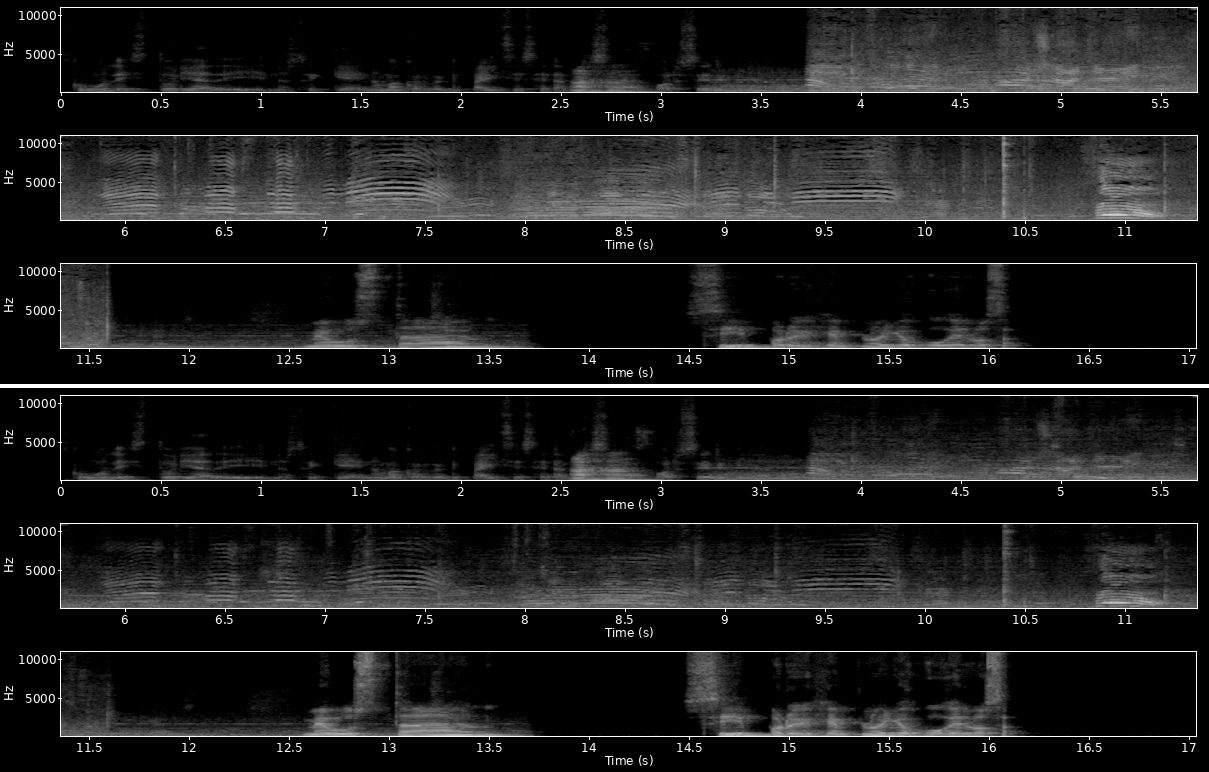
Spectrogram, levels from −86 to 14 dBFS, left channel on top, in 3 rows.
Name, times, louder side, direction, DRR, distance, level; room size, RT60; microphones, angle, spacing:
voice 1, 0.0-12.5 13.0-13.4 15.1-15.2, right 2 dB, 10° right, 0.9 m, -50 dB
voice 2, 2.5-2.9 12.6-13.6 14.5-16.1, right 6 dB, 70° right, 0.4 m, -28 dB
sound 1, 3.2-13.7, equal, 25° left, 0.8 m, -46 dB
sound 2, 3.7-11.6, left 8 dB, 75° left, 0.3 m, -29 dB
3.7 x 2.1 x 2.7 m
head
